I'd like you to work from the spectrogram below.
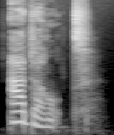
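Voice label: "adult" British English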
